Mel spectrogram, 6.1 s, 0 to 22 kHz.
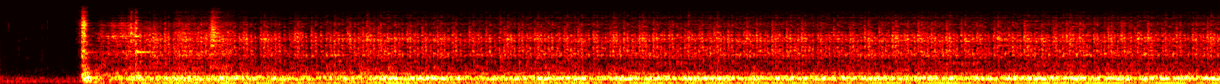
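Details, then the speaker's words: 1977 Johnson 115 outboard on the lake after new CDI, new coils and performance reed valves fires on the first crank into a steady, even idle with no misses or surging; 100% better. "I'll take that. That's 100% better. [Music] idling like it's supposed to."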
